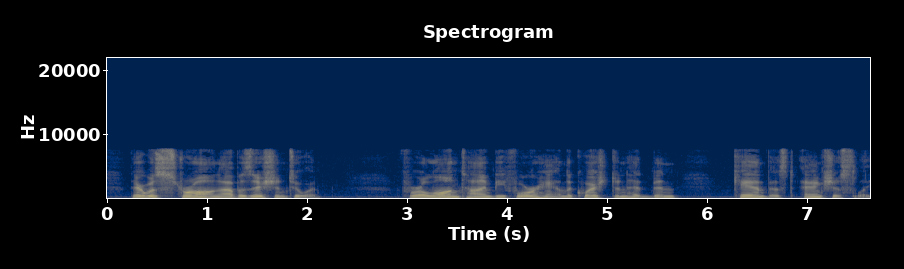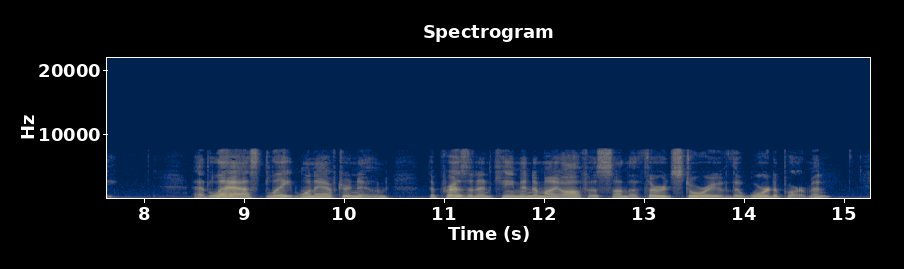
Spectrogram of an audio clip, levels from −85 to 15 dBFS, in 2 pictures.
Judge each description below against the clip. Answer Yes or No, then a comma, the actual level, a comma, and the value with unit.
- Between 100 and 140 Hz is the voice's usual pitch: Yes, low, 135 Hz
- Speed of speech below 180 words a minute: Yes, average, 140 wpm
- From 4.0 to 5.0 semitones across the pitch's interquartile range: Yes, average, 4.4 semitones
